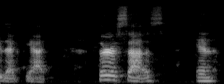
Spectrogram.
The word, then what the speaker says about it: Thurisaz: And today we're going to talk about Thuras. I don't know how to say that. How do you say that, Kat? Thurisaz and Anzus. Thurisaz and Anzus.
